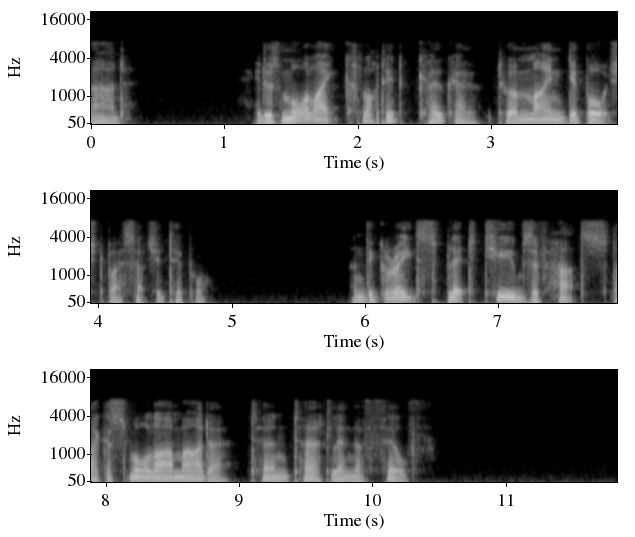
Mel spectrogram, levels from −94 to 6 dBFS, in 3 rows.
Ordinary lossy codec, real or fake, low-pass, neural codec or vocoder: Opus, 24 kbps; fake; 7.2 kHz; codec, 16 kHz, 16 kbps, FunCodec, trained on LibriTTS, 50 frames a second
